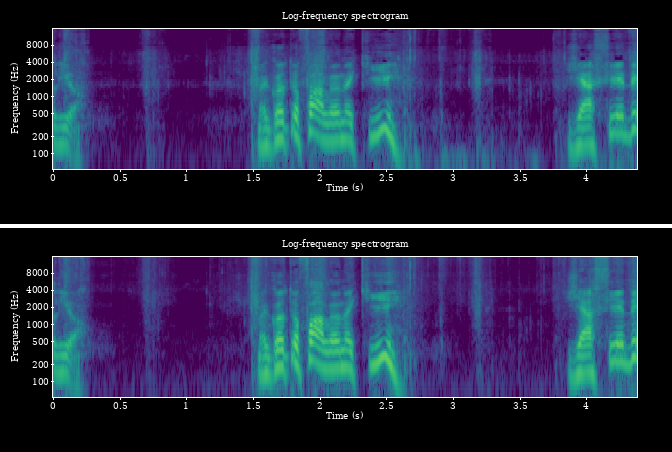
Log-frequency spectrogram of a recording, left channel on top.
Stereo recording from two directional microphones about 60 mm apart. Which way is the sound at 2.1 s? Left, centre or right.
Right.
